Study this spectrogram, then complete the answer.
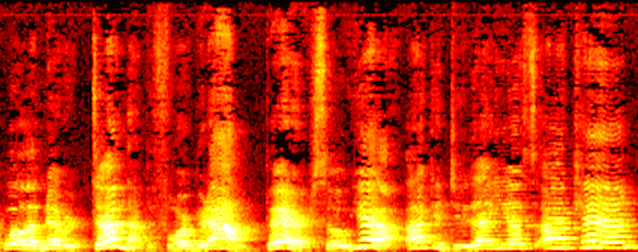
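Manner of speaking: loud, cocky bear voice; boastful bear. Acted. Bear accepting the squirrel's challenge, loud and cocky. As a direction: puff yourself up and declare it. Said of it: "Bear's like".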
